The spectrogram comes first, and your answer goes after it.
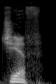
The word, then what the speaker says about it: GIF: Steve White, who created the graphics interchange format at CompuServe in 1987, says it's pronounced GIF. There you go. So like the peanut butter.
